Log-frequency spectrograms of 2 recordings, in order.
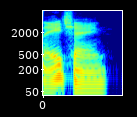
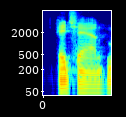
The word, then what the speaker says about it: Achane: Devon Achane. And I said that wrong. Achane, my bad, buddy.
